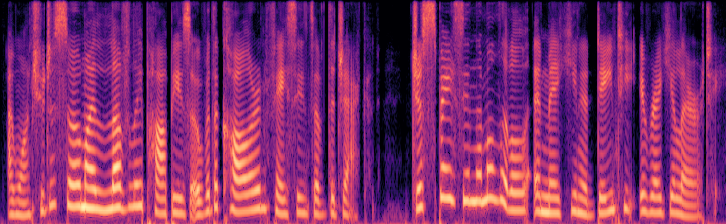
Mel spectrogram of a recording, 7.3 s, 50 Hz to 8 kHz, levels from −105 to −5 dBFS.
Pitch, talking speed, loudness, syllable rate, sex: 235 Hz, 215 wpm, -19 LUFS, 6.3 syllables/s, female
